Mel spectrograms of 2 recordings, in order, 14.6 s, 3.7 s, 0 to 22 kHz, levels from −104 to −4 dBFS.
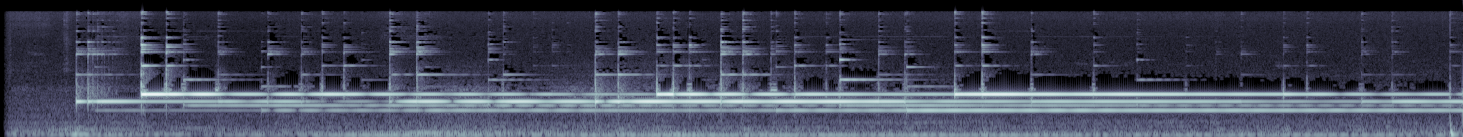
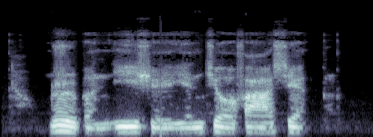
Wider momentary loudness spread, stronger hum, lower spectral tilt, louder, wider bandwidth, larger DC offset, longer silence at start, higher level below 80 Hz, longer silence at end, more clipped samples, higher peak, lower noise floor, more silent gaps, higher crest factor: first, 13 LU vs 8 LU; neither; second, -0.5 dB/octave vs -6 dB/octave; about the same, -20 LUFS vs -19 LUFS; first, 16.5 kHz vs 9.4 kHz; neither; first, 0.75 s vs 0.2 s; first, -50 dBFS vs -62 dBFS; second, 0 s vs 0.7 s; neither; about the same, -4 dBFS vs -4 dBFS; about the same, -52 dBFS vs -53 dBFS; neither; about the same, 18 dB vs 16 dB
